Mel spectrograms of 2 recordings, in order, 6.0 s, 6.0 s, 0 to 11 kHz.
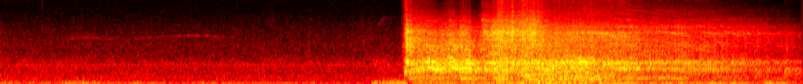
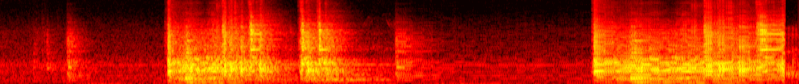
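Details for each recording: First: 1965 Chevrolet C10 step-side truck, sitting a while, started after priming fuel into the carburetor: quiet for a few seconds, then it catches at once and settles into a strong, steady run; clean start. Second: 1965 Chevrolet C10 long bed step side, after tightening the starter wire connector: three bursts of harsh starter whirring without catching into a steady crank; seems to want to engage after rolling the engine by hand, starter suspected faulty.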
